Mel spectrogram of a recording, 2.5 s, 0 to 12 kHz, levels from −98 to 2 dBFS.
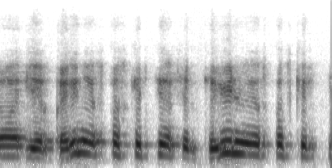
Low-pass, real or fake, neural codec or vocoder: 10.8 kHz; fake; autoencoder, 48 kHz, 32 numbers a frame, DAC-VAE, trained on Japanese speech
